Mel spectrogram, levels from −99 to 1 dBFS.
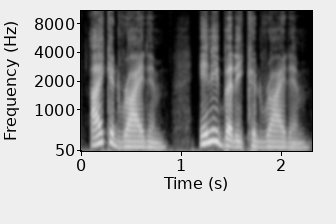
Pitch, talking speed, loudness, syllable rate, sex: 145 Hz, 205 wpm, -18 LUFS, 6.0 syllables/s, male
